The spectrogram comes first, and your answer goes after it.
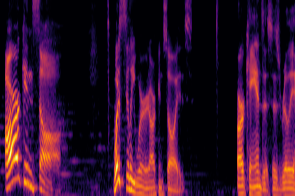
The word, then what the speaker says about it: Arkansas: What a silly word Arkansas is. Arkansas is really how it should be pronounced.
